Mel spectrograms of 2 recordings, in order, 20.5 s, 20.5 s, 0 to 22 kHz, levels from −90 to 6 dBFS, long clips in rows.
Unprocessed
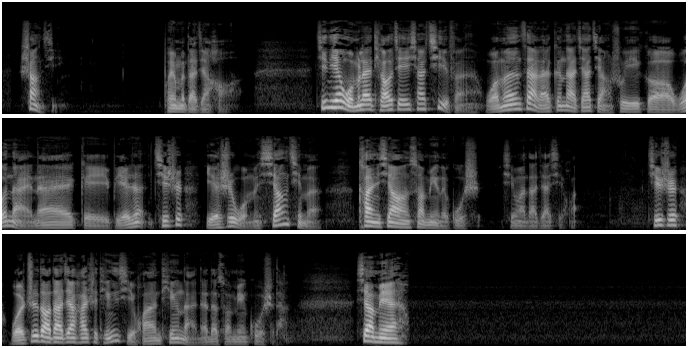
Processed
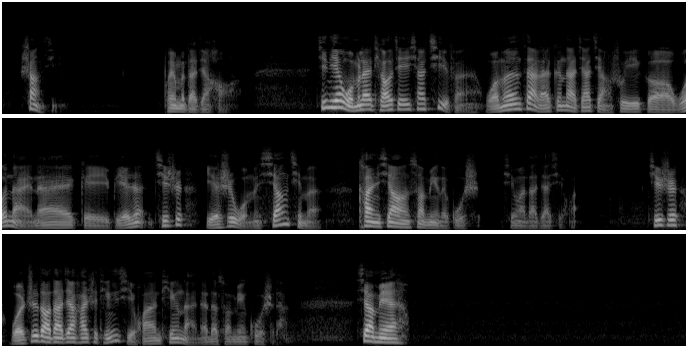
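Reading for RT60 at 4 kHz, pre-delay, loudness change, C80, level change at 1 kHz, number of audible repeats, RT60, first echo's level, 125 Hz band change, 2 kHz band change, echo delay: no reverb audible, no reverb audible, −10.0 dB, no reverb audible, −10.0 dB, no echo audible, no reverb audible, no echo audible, −7.5 dB, −12.5 dB, no echo audible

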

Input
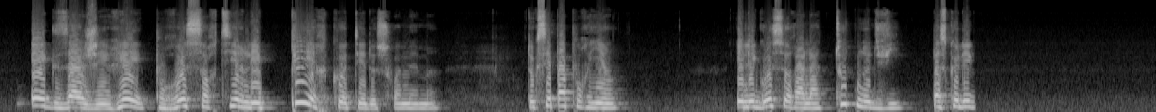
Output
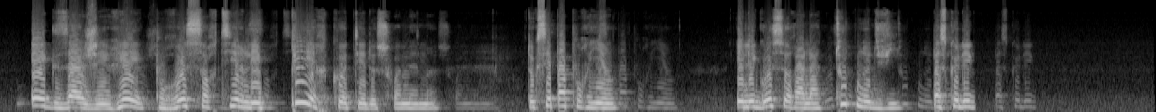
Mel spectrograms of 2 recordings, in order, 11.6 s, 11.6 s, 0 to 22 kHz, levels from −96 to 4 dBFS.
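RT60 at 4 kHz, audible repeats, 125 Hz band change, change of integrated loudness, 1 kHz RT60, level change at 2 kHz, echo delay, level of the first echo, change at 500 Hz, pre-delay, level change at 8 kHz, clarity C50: no reverb audible, 1, 0.0 dB, 0.0 dB, no reverb audible, 0.0 dB, 612 ms, −23.5 dB, 0.0 dB, no reverb audible, 0.0 dB, no reverb audible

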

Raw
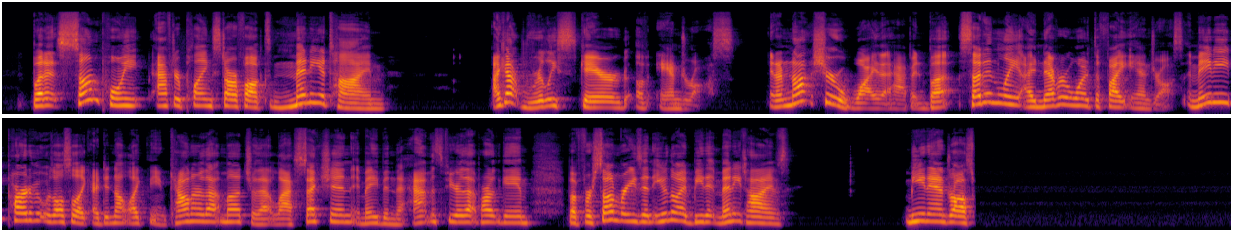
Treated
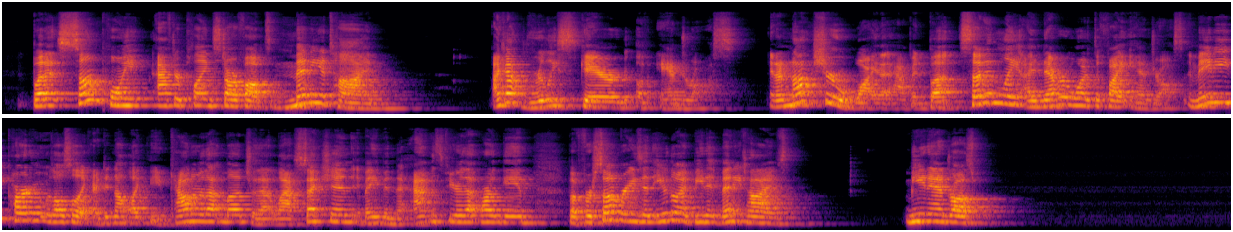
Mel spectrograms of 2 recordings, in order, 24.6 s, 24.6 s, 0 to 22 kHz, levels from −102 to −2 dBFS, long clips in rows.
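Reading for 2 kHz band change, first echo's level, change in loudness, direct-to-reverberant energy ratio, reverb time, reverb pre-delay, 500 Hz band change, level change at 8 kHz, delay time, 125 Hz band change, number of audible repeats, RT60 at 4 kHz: +1.5 dB, no echo audible, +2.5 dB, 2.0 dB, 0.70 s, 5 ms, +3.5 dB, +1.5 dB, no echo audible, 0.0 dB, no echo audible, 0.40 s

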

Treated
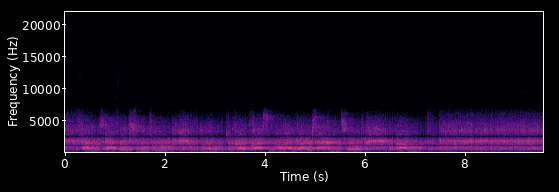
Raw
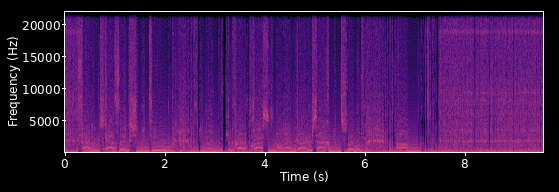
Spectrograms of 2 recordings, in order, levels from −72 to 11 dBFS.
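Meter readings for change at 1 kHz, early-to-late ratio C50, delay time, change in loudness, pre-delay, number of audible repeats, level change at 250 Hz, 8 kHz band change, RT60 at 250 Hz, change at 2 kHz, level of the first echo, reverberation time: −2.0 dB, 5.5 dB, no echo audible, −7.0 dB, 38 ms, no echo audible, −21.0 dB, −25.0 dB, 1.4 s, −1.0 dB, no echo audible, 1.3 s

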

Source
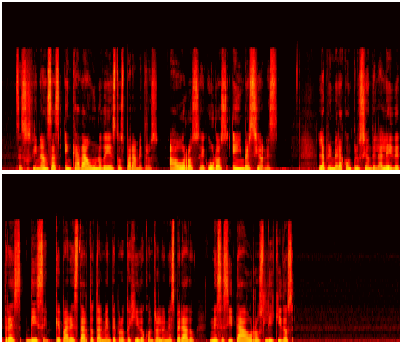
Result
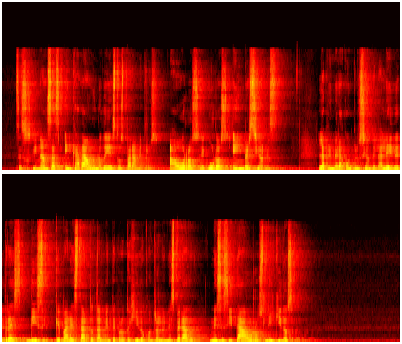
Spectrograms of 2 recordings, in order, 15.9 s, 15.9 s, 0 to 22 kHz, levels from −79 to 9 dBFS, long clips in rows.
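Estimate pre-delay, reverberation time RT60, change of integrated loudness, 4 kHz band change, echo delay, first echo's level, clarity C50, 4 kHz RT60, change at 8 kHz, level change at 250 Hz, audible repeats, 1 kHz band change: 26 ms, 1.6 s, +5.5 dB, +6.5 dB, 77 ms, −13.5 dB, 9.0 dB, 1.2 s, +6.5 dB, +4.0 dB, 1, +6.5 dB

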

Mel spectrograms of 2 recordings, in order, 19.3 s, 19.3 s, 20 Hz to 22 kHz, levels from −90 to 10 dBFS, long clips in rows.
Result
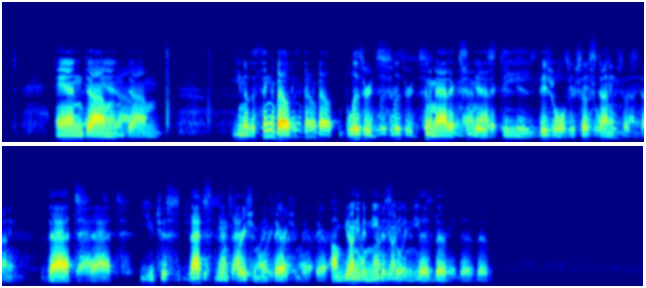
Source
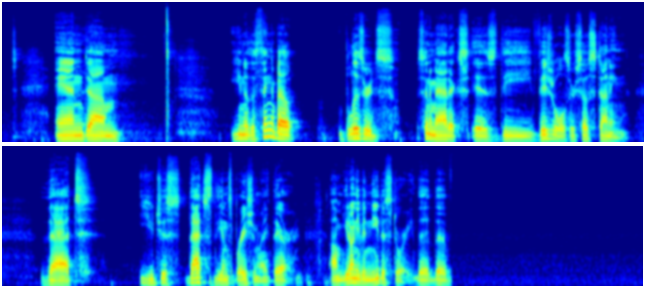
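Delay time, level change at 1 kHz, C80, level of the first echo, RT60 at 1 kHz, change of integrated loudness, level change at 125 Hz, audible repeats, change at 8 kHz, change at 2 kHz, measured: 408 ms, −4.5 dB, no reverb audible, −16.5 dB, no reverb audible, −7.0 dB, below −30 dB, 2, below −30 dB, −9.5 dB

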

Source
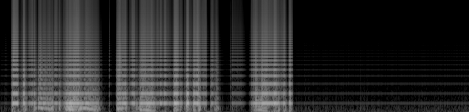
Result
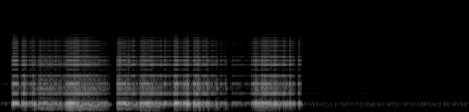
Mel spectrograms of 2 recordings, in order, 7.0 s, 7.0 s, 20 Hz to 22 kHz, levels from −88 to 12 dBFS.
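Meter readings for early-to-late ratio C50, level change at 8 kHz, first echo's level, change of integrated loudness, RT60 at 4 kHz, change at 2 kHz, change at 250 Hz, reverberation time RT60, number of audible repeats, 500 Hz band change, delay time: no reverb audible, below −35 dB, −5.0 dB, −11.0 dB, no reverb audible, −13.0 dB, −8.0 dB, no reverb audible, 1, −10.5 dB, 135 ms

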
